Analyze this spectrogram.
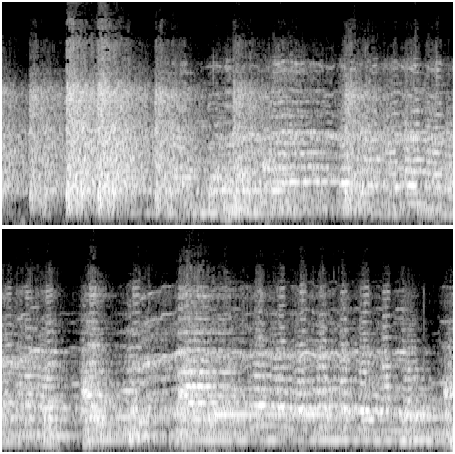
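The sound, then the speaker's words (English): Gunshots fired at a cattle herd, several sharp cracks breaking through a dense, loud, continuous rumbling wash of sound that runs throughout. “The longhorn that was leading the herd had tried to turn away from the pass before the Lone Ranger started firing.”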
